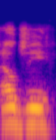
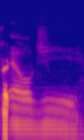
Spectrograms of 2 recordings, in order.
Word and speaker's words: Elgee: a New Mic" by, I believe it's pronounced LG, the Beat Detonator, and Cypherface. So these, I've never heard of these guys before. LG, oh. But it's actually spelled ELGEE.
